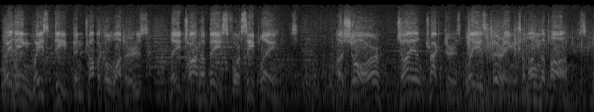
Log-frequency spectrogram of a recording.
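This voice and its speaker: A man narrates an old 1940s wartime newsreel in a dramatic, declamatory announcing style. His voice sits somewhat high, with a loud music score underneath. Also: very animated, a little slow, poor audio.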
